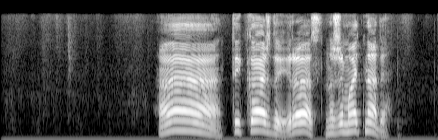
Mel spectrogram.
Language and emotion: Russian, positive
